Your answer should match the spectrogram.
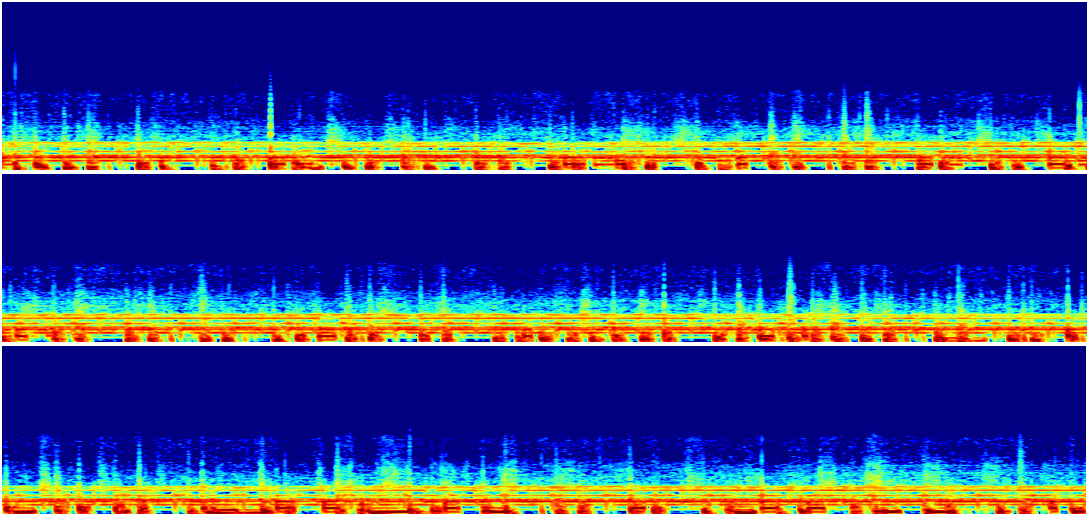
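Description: Glitch-dub ambient electronic music: a steady low drone chord held under a dense, irregular throbbing low pulse, with faint scattered clicks above.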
